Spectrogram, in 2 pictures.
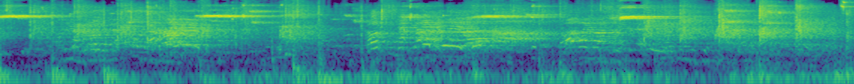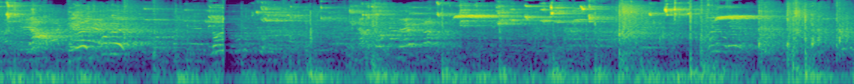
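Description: Indoor volleyball play in a reverberant sports hall: players calling out to each other, the ball being struck and bouncing on the floor, and several short, high squeaks.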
